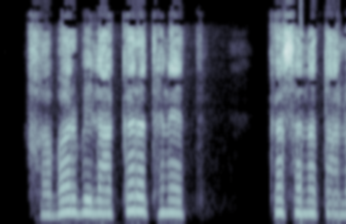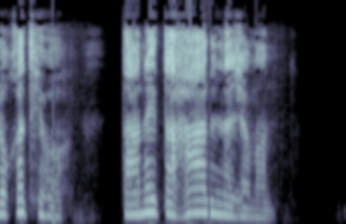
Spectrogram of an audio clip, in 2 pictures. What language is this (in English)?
Gawar-Bati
